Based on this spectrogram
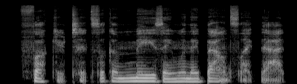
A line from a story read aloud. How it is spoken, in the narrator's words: Alex snarls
